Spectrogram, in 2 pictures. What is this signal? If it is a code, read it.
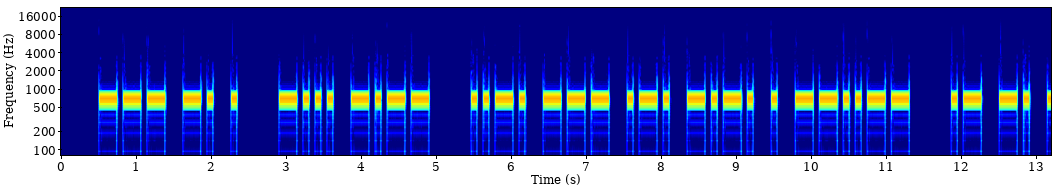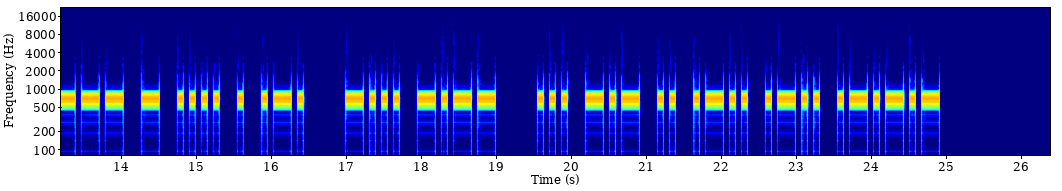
Morse code, heard as a keyed tone, about 15 wpm, 700 Hz. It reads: ONE BY FORCE, ANOTHER BY SKILL.
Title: Sentences from Top 1200 Words 15wpm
